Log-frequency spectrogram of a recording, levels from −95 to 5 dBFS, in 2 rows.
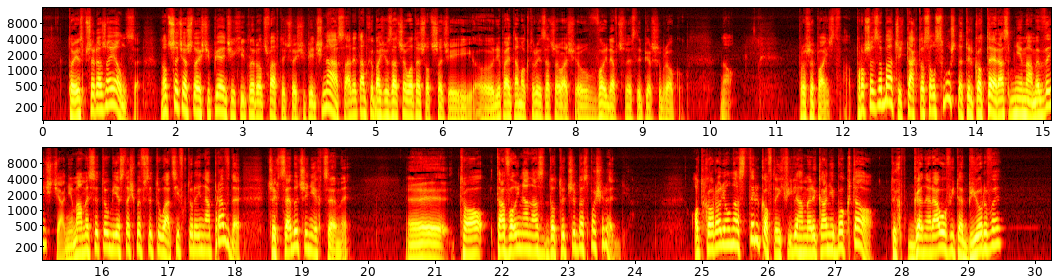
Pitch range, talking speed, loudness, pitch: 115-170 Hz, 150 wpm, -17 LUFS, 145 Hz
